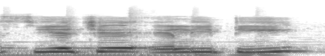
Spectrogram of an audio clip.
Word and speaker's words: chalet: देखिए यहाँ पे CHALET शैले इसका प्रोनाउंसिएशन होता है, chalet, chalet, chalet, लेकिन हम इसको अपनी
